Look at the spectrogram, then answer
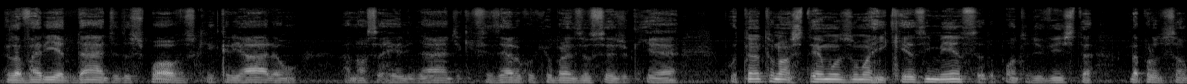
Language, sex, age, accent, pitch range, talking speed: Portuguese, male, 60-79, Brazilian, 100-125 Hz, 155 wpm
